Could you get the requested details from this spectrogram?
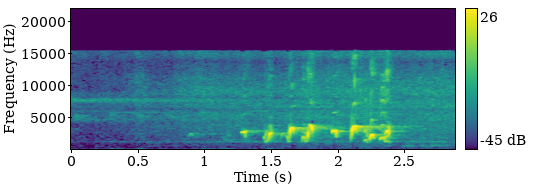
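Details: Bulbul delivering a short burst of quick whistled and warbled notes after a soft, low-pitched lead-in, with faint low thumping or rustling underneath.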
